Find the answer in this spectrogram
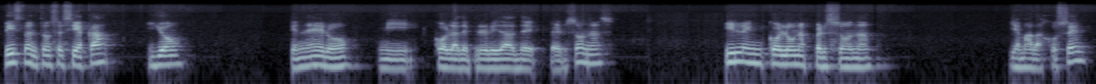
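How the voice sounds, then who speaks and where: A Bolivian teaching assistant leads an online programming session, breaking code down step by step and regularly checking on his students. He speaks at medium pitch, slowly, leaving long pauses. The sound comes through a video call and is somewhat dull.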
